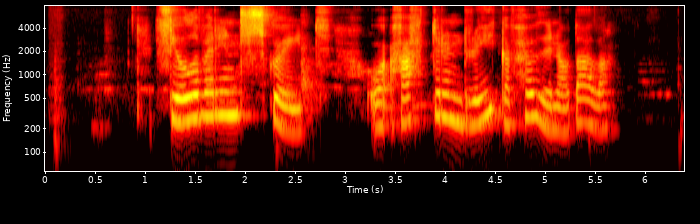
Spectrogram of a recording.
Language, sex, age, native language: Icelandic, female, 11, Icelandic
